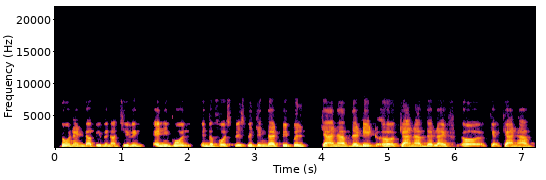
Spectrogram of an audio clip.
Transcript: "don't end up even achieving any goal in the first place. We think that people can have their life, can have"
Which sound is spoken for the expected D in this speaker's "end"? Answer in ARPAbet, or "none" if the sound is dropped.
D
